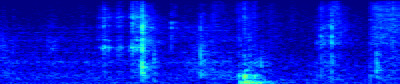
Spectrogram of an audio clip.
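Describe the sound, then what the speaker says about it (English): A few quiet, crisp snips of scissors cutting paper, spaced irregularly over two seconds with short pauses between them. "You definitely need a long pair of scissors for this."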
